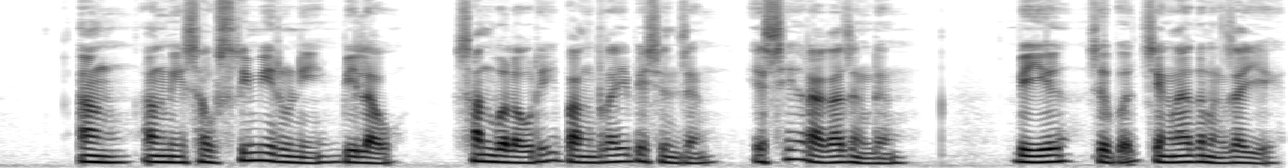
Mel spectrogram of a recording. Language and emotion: Bodo, sad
